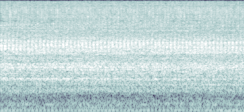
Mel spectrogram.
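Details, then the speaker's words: Car engine after an AC compressor bearing replacement. It had a loud howling/humming noise worse on throttle, traced with the belt off to the compressor bearing. Now a smooth, even idle with a soft steady hum and no whine; repaired and healthy. "仔细听，这回发动机着火的声音真是太完美了，相当的好"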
